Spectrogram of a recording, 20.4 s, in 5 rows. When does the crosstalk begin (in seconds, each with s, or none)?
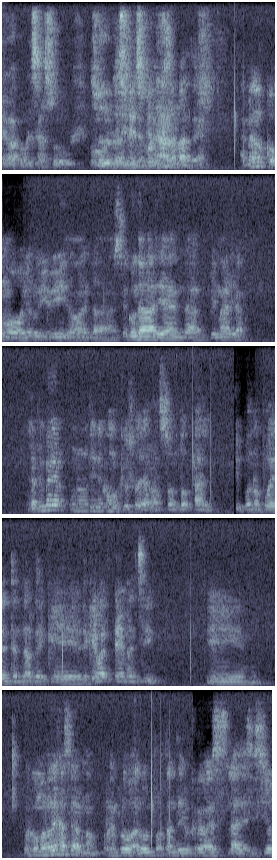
1.3 s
